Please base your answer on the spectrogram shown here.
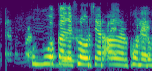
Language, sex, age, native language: Icelandic, male, 11, Icelandic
